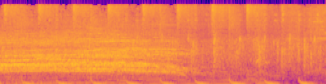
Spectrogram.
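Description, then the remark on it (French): A concert audience applauds and cheers loudly as the performer's longtime technical assistant is called on stage, with dense sustained clapping and whoops, while a steady thumping beat pulses underneath. The clapping thins slightly toward the end. “Une avalanche d'applaudissements pour Antoine.”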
